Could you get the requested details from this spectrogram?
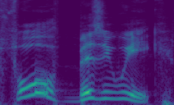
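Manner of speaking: voice cracking. Host running through the week's school sports schedule, voice cracking. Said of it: "As my voice cracks".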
